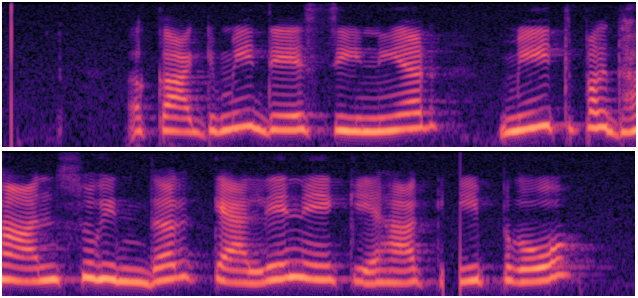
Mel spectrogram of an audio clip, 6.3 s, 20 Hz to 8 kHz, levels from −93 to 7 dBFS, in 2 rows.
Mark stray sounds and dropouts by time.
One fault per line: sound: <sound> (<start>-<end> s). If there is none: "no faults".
sound: dropout (5.4-5.5 s)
